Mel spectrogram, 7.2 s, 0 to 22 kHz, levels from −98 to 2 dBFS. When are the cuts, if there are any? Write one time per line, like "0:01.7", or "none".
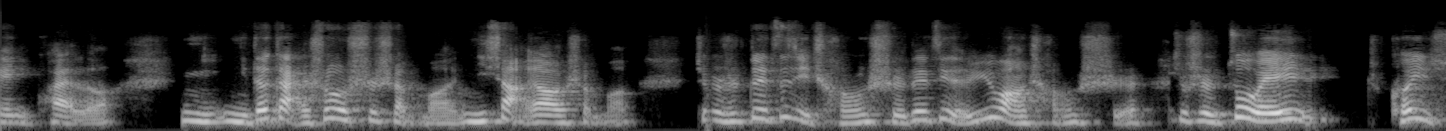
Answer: none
